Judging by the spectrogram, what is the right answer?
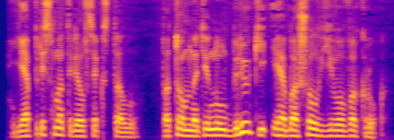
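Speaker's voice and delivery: plain reading voice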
